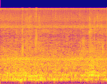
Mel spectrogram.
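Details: Wild forest bees at a Sialang tree nest in South Sumatra, disturbed during a honey harvest: a dense, steady droning buzz fills the whole stretch, a low throbbing hum with faint high insect whine behind it.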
